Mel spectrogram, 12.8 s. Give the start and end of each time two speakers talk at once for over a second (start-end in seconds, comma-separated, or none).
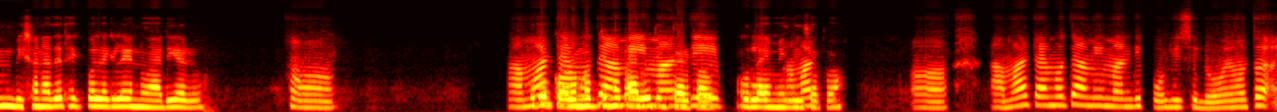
5.3-7.0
